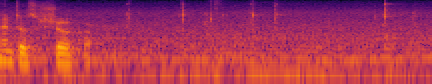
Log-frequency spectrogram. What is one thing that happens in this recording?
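Small metal tools click against a metal part.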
